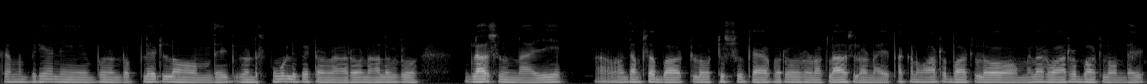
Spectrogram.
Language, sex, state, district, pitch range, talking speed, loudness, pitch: Telugu, male, Telangana, Karimnagar, 110-120 Hz, 155 wpm, -30 LUFS, 110 Hz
